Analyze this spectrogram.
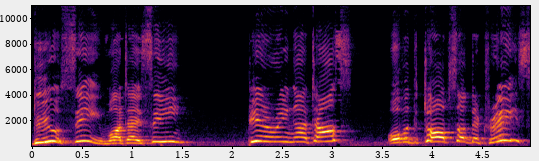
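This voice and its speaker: Using a put-on character voice, a woman speaks at a moderate pace with an extremely high pitch. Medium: read story.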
